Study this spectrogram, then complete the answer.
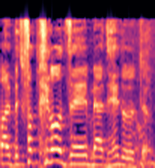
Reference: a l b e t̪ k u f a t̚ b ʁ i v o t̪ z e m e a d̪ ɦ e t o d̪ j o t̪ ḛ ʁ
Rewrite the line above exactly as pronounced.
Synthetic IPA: a l b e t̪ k u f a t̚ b χ i ʁ o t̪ z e m e a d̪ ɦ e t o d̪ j o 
